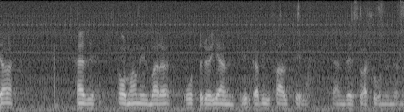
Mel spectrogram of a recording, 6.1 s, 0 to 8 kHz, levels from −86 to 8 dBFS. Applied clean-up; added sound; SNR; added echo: none; Idling; 16 dB; none.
